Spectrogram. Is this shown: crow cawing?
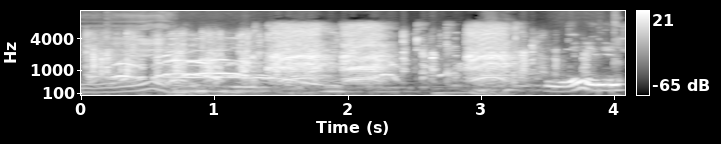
yes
